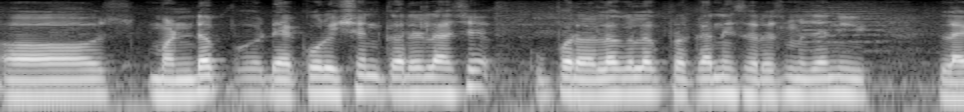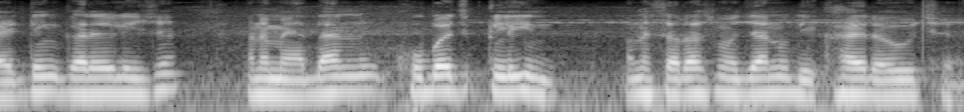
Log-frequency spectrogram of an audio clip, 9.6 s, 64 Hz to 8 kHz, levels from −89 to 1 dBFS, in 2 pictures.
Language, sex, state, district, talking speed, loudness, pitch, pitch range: Gujarati, male, Gujarat, Gandhinagar, 150 wpm, -15 LUFS, 140 Hz, 130-145 Hz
